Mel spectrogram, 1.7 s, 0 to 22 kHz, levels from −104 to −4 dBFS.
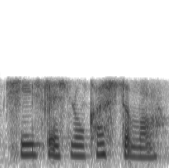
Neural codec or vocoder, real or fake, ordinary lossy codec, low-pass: none; real; Opus, 64 kbps; 3.6 kHz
